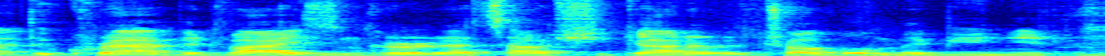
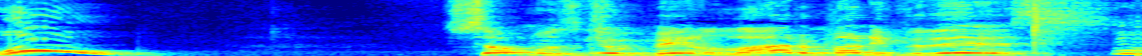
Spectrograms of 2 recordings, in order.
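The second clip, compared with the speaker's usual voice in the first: astonished shout; 9 semitones higher, 8 dB louder than usual. Retold or imitated. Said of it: "I'm like".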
